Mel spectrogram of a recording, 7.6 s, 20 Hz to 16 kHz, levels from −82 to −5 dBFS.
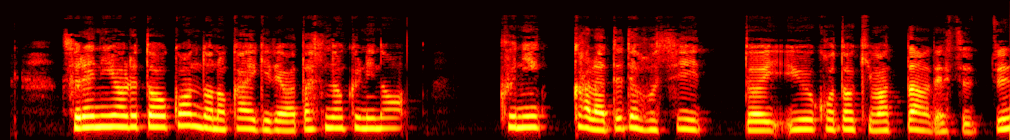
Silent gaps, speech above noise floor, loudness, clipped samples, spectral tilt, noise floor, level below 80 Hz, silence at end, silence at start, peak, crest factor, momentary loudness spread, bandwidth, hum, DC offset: none; 44 dB; -24 LUFS; under 0.1%; -4.5 dB/octave; -67 dBFS; -76 dBFS; 0 s; 0.2 s; -4 dBFS; 20 dB; 10 LU; 11.5 kHz; none; under 0.1%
